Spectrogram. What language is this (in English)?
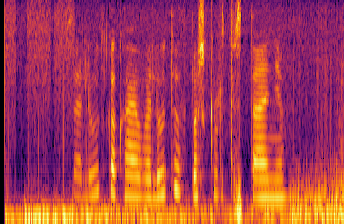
Russian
